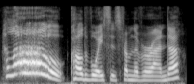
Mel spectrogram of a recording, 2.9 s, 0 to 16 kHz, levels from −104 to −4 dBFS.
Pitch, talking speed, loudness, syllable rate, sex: 265 Hz, 125 wpm, -17 LUFS, 8.2 syllables/s, female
